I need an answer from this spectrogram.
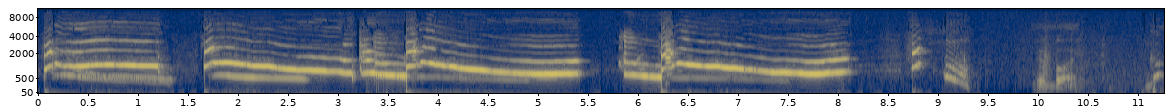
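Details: Howling with its household, a pet Smooth Fox Terrier gives three long, wavering, slowly falling howls of about two seconds each, then trails off into short rising yips and whimpers before falling quiet.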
